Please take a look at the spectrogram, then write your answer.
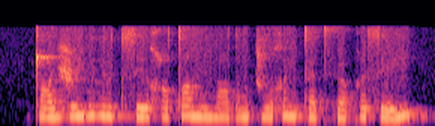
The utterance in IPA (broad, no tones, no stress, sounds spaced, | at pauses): ʈ ɑ j ʐ ø j u lʲ o t s e j χ y tˤ y nː e j dˤ o ŋ t͡ɕ u χ e ŋ t æ t̪ʰ ø q i s e j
